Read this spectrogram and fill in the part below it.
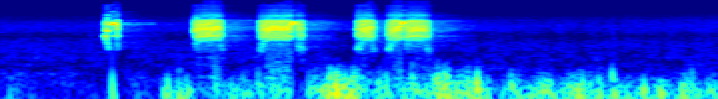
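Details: Black francolin calling in Pakistan: a sharp note, then a loud run of four harsh, buzzy, rasping bursts in about a second and a half, with faint low rustling and background noise beneath.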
